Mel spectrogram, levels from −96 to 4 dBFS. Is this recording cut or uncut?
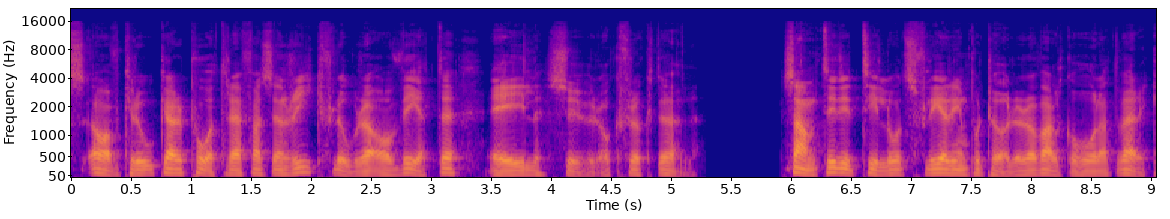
uncut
